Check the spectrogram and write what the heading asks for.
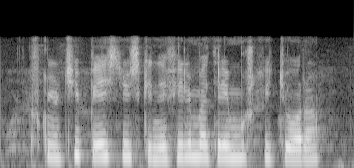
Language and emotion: Russian, neutral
